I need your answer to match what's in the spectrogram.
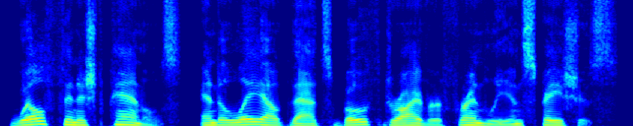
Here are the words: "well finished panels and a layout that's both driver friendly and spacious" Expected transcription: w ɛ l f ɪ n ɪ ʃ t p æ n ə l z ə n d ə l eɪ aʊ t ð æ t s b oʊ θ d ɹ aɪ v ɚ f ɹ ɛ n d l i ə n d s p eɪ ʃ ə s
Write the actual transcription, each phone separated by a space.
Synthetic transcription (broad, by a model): w ɛ l f ɪ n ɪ ʃ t p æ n l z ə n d ə l eɪ aʊ t ð æ t s b oʊ θ d ɹ aɪ v ɚ f ɹ ɛ n d l i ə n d s p eɪ ʃ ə s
